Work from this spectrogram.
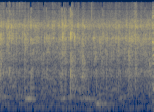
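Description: Spices, tomato and ginger-chili paste fry in a hot pan with cloves, cardamom, cinnamon, dried chili and bay leaf, giving a steady, close sizzle with light crackles and faint scraping throughout.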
